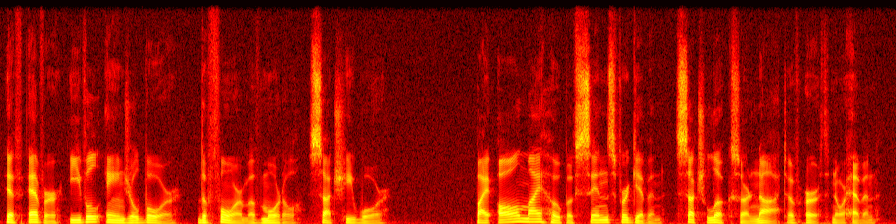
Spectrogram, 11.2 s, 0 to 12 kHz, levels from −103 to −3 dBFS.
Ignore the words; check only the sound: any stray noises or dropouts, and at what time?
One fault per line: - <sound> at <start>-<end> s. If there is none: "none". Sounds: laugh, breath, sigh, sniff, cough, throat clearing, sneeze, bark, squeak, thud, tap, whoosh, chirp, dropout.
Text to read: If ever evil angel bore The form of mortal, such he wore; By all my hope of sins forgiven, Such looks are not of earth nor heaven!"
none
